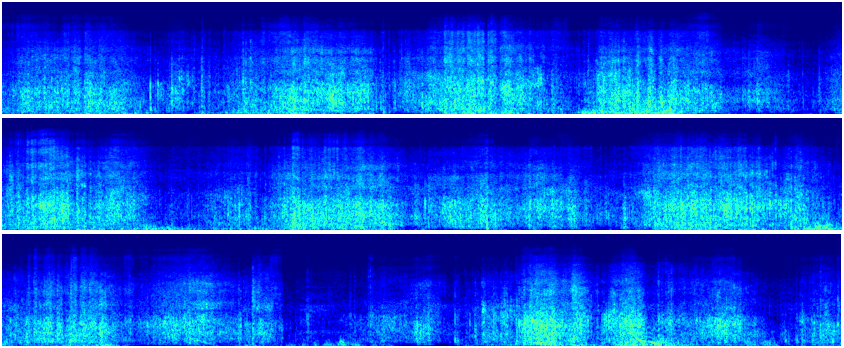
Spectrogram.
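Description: Skis sliding and scraping over packed snow through a series of turns, the noise swelling and fading with each turn every two to three seconds.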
